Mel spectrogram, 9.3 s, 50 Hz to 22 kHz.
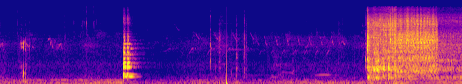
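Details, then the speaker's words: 2012 Hyundai Elantra, 72k miles, cold start by remote start: a short chirp and click, then a loud harsh grinding rasp as the engine catches, with heavy shaking. It also happens on cool starts and uphill acceleration; the starter checked fine. "It's been making a weird grinding noise when I start it up on a cold startup or even if it's just maybe like two notches above completely cold on the startup."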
